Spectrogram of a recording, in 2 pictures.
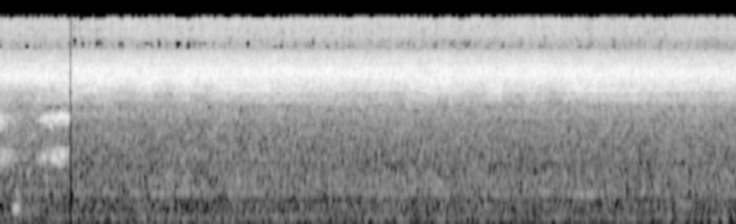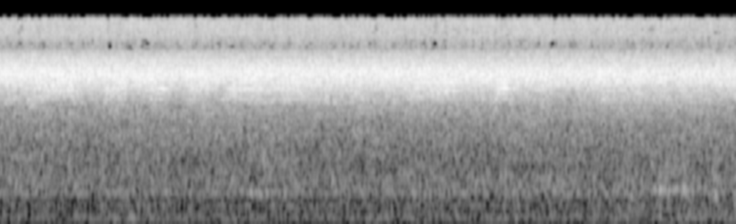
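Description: Cicadas droning in a steady, continuous high-pitched chorus. A couple of short repeated calls come right at the start.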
